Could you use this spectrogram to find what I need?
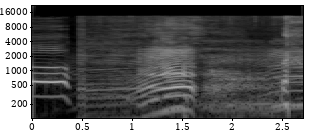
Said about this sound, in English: Come, cattle!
